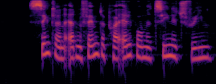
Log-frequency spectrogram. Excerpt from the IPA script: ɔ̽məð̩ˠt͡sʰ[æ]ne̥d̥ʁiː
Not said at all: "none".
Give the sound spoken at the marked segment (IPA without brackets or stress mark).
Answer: i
